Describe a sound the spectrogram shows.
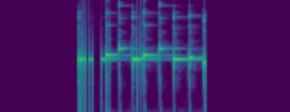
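A phone ringtone chimes.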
